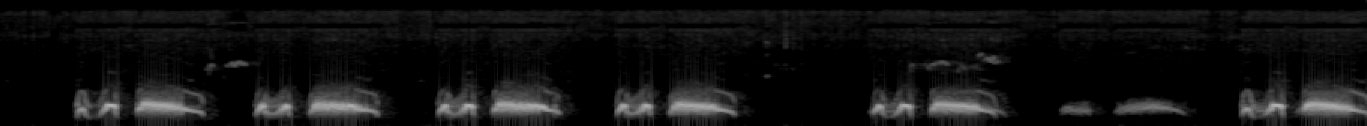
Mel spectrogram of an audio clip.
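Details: Spotted dove cooing, used to train decoy birds and draw wild doves to traps: seven steady phrases, each a clipped double note and a falling coo, plus one softer short coo pair near the end, no other sounds.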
